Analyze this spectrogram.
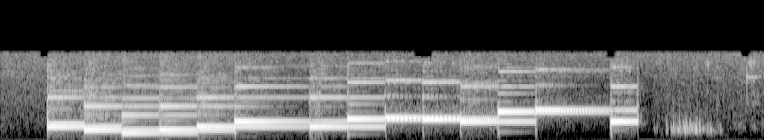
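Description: Telephone tones as a call is transferred: a clear run of electronic beeping notes stepping mostly upward in pitch, then a brief faint rustle.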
